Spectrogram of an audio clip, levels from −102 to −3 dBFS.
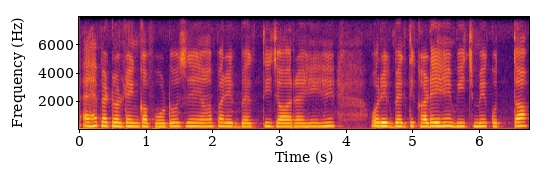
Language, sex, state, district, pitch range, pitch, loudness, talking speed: Hindi, female, Bihar, Katihar, 240-255 Hz, 250 Hz, -17 LUFS, 185 wpm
